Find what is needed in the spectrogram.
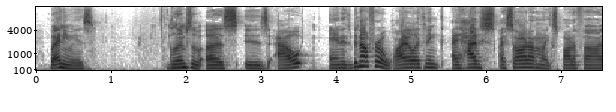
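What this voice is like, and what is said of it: Congested voice from a cold. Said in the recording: “I'm a little choked up a little bit because I'm getting over this cold”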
